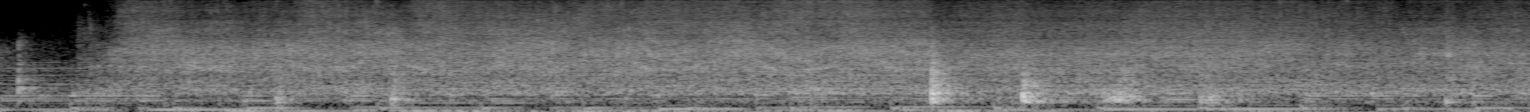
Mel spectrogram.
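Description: Blended spice paste sizzling steadily in hot oil in a wok as it is stir-fried, the hiss starting about half a second in. A wooden spatula knocks against the pan a few times about halfway through.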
